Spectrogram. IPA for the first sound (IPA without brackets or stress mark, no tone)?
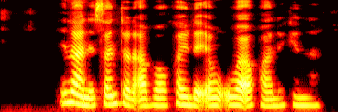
ʔ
